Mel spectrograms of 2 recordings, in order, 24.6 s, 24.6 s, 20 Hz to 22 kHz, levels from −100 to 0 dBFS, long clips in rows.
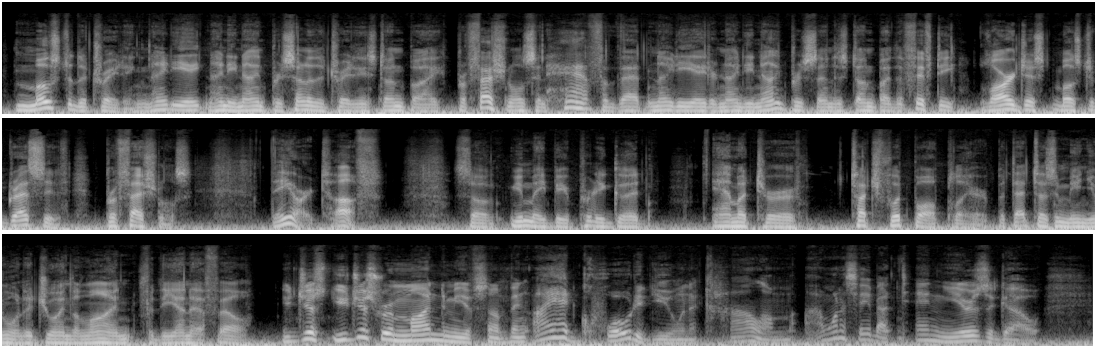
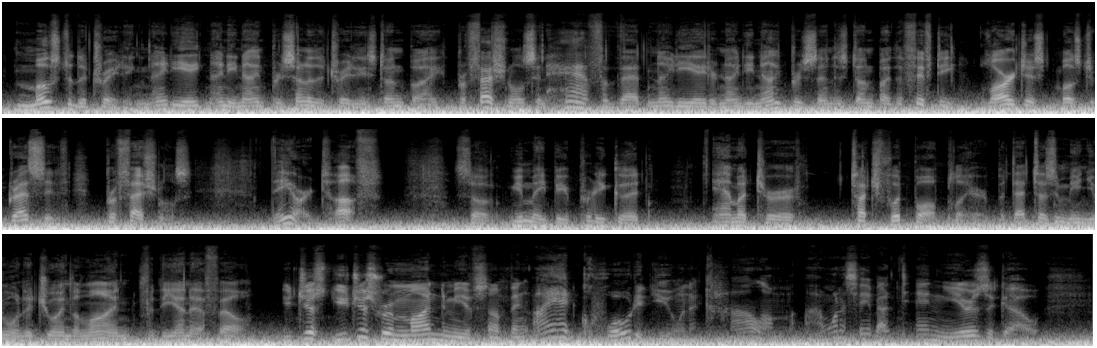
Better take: first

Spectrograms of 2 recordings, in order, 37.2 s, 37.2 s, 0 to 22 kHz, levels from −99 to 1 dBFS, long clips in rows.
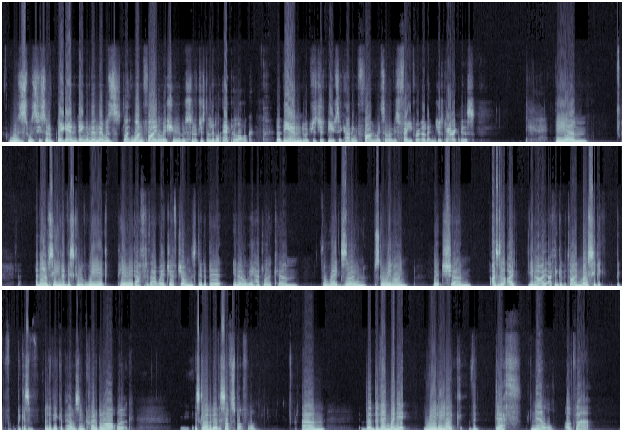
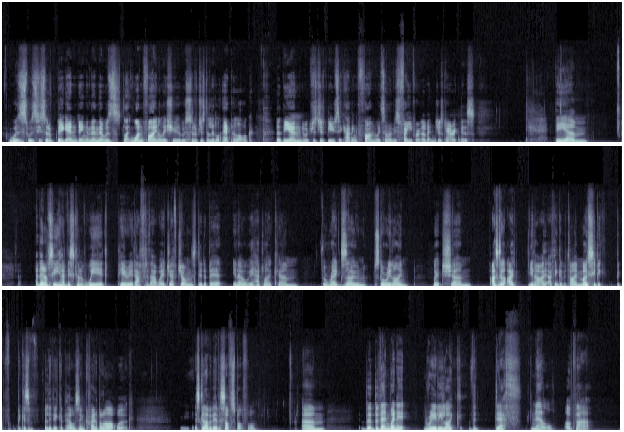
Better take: second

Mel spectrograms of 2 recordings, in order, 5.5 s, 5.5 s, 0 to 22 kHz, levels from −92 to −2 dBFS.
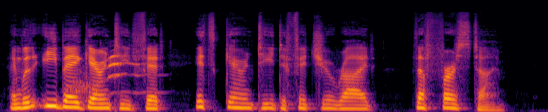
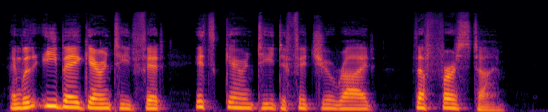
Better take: second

